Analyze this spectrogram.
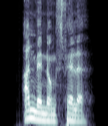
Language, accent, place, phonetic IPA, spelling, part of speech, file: German, Germany, Berlin, [ˈanvɛndʊŋsˌfɛlə], Anwendungsfälle, noun, De-Anwendungsfälle.ogg
- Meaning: nominative/accusative/genitive plural of Anwendungsfall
